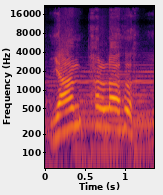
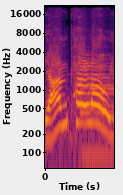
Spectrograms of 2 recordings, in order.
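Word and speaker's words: Jan Palach: 자 위령패가 있습니다 이름이 양팔라흐 얀차이 여기는 유럽에서는요 제이 발음이의 발음이납니다 이응 발음입니다 그래서 제 이름도 제이유엔 얘네들은 이렇게 부릅니다 자 양팔라우 얀 차이이 두 청년은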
